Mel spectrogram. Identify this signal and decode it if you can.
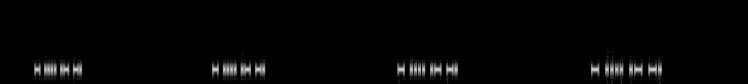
Morse code, heard as a keyed tone, about 69 wpm, 700 Hz. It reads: THAN THAN THAN THAN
